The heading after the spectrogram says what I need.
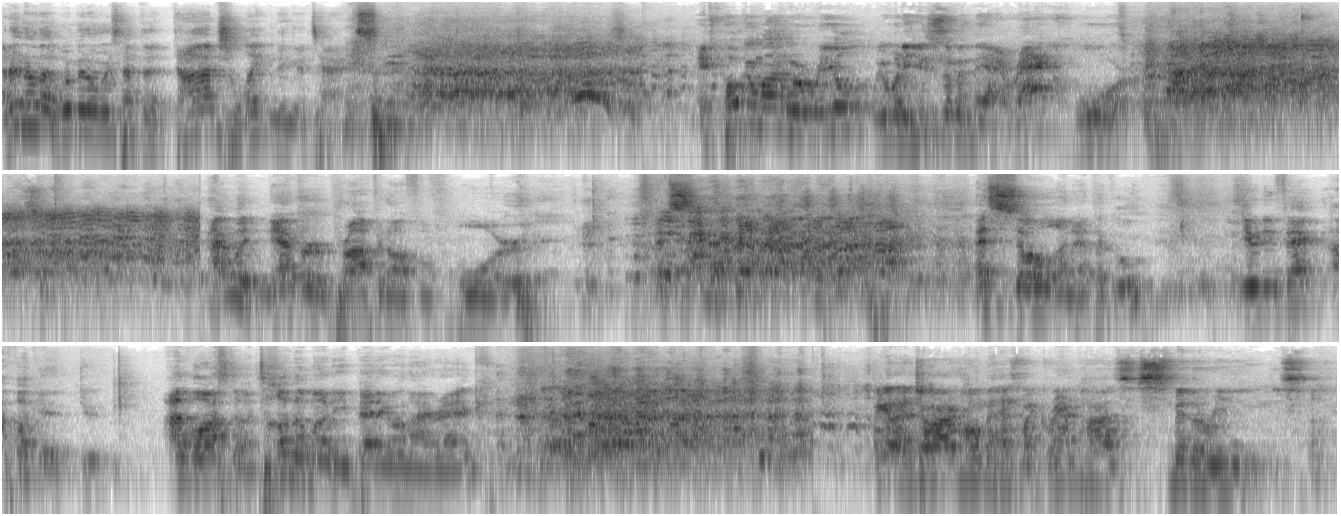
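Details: Adult male stand-up comedian with self-reported Tourette syndrome; real vocal tics with coprolalia, censored, interrupt his stand-up set.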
